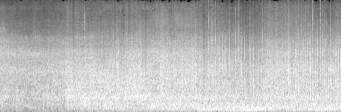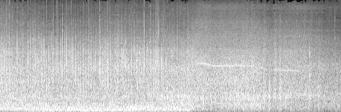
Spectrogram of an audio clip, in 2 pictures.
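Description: Air rushing over the microphone of a camera in flight alongside parachutists: loud, steady wind noise that eases a little near the end.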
